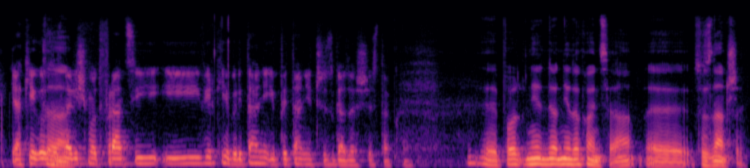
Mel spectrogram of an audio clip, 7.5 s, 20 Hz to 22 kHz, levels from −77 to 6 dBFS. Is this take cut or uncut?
uncut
